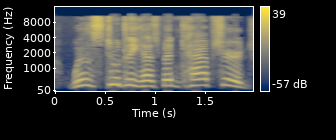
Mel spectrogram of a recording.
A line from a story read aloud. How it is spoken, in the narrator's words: cried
